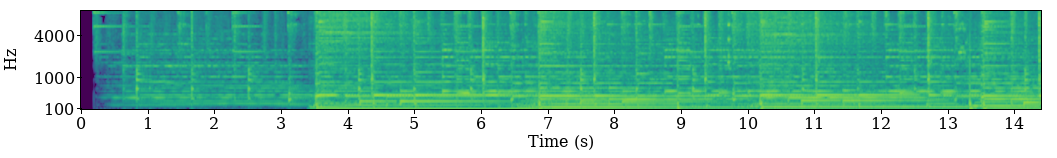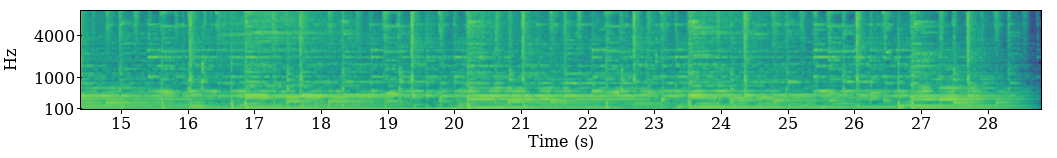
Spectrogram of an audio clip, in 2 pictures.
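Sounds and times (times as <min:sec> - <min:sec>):
morning tone ringtone: 0:00.2 - 0:28.8.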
